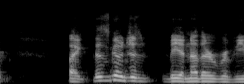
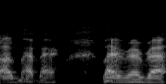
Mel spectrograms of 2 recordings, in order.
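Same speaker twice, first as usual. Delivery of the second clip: low, soft, gruff mumbling voice.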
